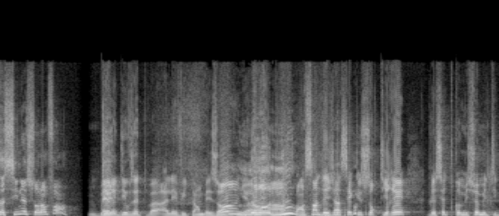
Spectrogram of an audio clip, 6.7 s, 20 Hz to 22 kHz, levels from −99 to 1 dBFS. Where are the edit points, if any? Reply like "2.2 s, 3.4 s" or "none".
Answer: 1.3 s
